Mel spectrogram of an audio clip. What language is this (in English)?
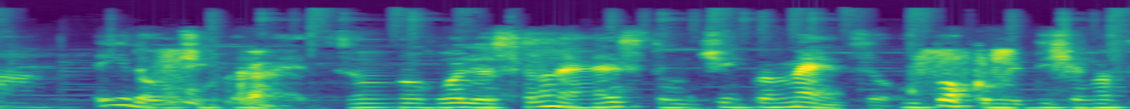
Italian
